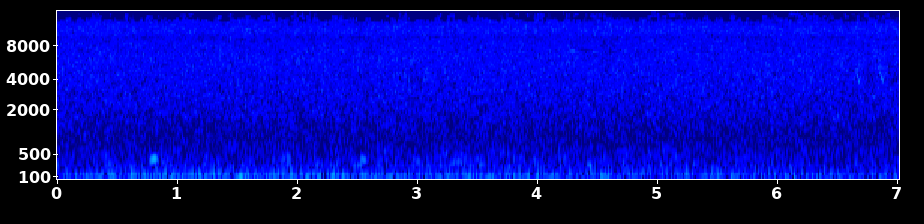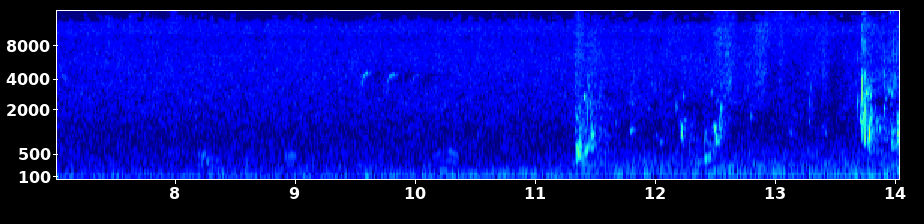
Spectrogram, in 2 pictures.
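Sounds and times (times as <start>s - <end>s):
faint chirp: 5.7s - 10.6s.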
